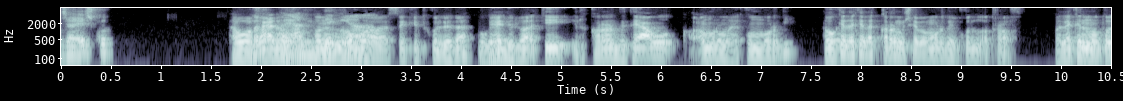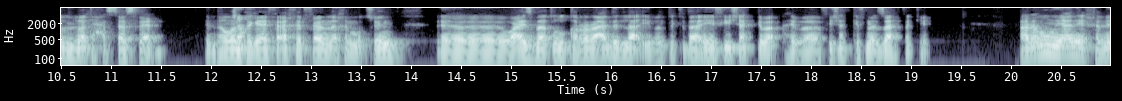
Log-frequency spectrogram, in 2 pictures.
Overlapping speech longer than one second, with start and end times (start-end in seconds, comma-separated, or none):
1.9-3.1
